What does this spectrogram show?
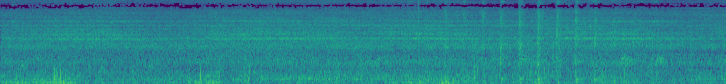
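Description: Frecciabianca train's passenger coaches rolling along the platform: a steady low rumble of wheels on rail, with scattered clacks and knocks as the wheels cross rail joints.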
